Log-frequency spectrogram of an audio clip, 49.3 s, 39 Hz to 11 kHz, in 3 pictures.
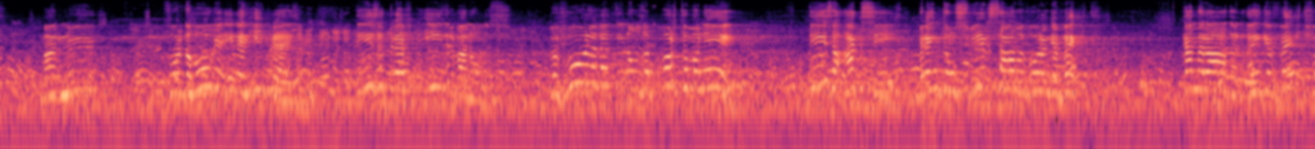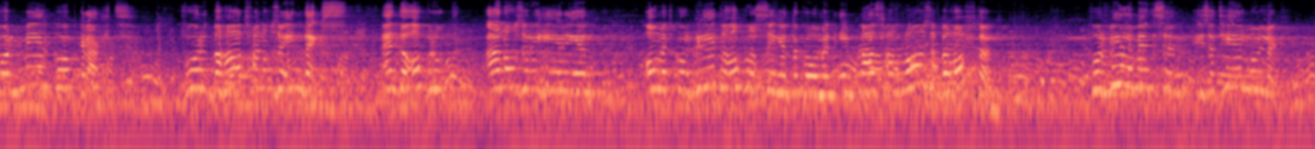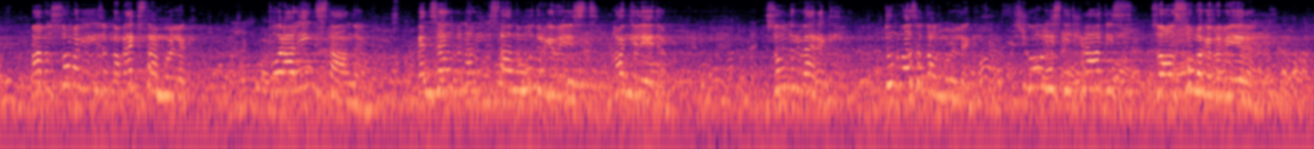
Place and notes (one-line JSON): {"title": "Place de la Monnaie, Bruxelles, Belgique - Speeches at the demonstration.", "date": "2022-09-21 10:30:00", "description": "Discours lors de la manifestation syndicale pour le pouvoir d’achat.\nSpeeches at the trade union demonstration for purchasing power.\nTech Note : Sony PCM-M10 internal microphones.", "latitude": "50.85", "longitude": "4.35", "altitude": "31", "timezone": "Europe/Brussels"}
